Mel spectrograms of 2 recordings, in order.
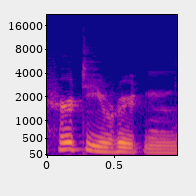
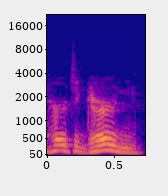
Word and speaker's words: Hurtigruten: here because it's pronounced herty rotin right Aaron so the g is silent okay well I just called it herty g the whole I know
